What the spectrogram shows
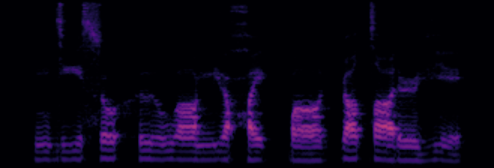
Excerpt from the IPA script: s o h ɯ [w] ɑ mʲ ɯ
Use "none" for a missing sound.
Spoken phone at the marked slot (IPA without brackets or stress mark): w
